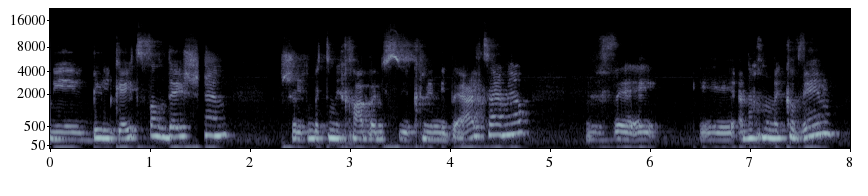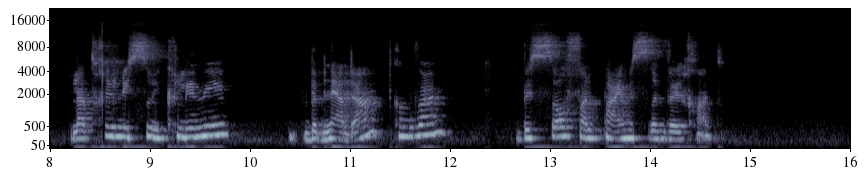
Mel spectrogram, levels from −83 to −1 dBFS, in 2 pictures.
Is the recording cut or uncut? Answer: uncut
